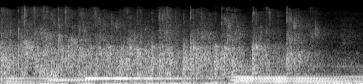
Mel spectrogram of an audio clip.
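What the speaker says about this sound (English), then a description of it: "Get a little hand clap" Members of a church congregation clap their hands during a sermon, a steady wash of clapping held throughout while a sustained organ or keyboard chord plays underneath, shifting pitch partway through.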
